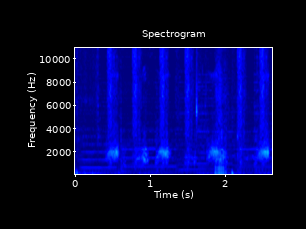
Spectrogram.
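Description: Ducks in the video game Baten Kaitos quack in repeated nasal bursts, several overlapping, with a louder cluster near the end over a steady game music bed.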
